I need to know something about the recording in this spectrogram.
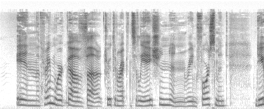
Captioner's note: speaking French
